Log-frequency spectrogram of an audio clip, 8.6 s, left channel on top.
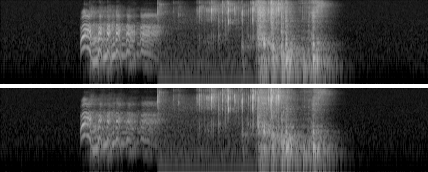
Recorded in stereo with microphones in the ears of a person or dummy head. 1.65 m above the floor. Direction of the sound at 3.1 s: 20° right (ahead or behind).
